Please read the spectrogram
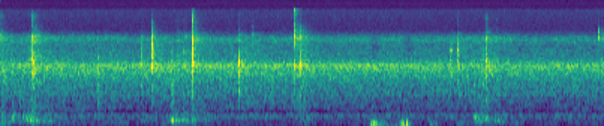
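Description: Scattered light clicks and taps of banana-plug patch cords being pushed into the sockets of a circuit trainer panel and handled, with a couple of low thumps about five seconds in, over faint steady hiss.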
